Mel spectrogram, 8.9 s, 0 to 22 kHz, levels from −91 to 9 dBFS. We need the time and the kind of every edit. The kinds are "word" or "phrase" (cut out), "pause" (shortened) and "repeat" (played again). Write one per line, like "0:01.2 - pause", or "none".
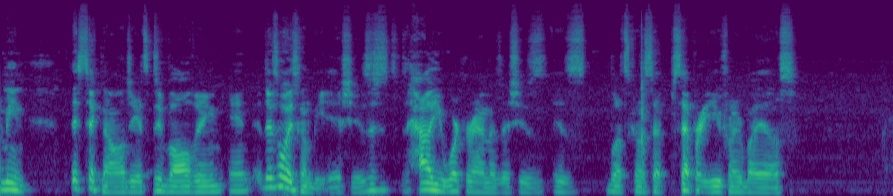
0:01.5 - word

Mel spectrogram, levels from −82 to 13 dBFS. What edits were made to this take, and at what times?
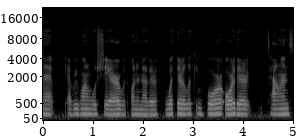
0:02.3 - pause

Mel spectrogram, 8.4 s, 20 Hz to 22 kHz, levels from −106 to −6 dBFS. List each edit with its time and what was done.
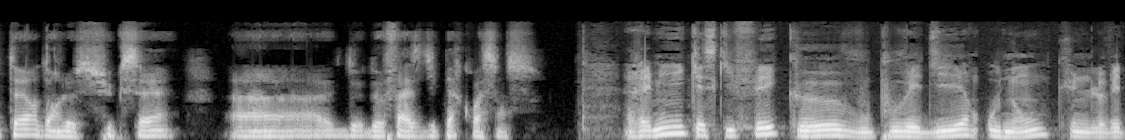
none

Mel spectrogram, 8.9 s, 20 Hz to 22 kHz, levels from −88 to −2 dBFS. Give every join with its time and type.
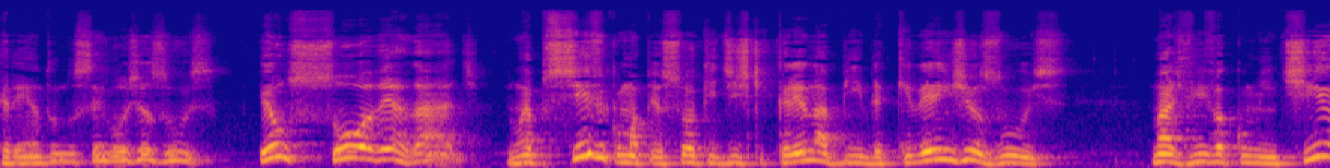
0:01.5 - pause
0:03.3 - pause

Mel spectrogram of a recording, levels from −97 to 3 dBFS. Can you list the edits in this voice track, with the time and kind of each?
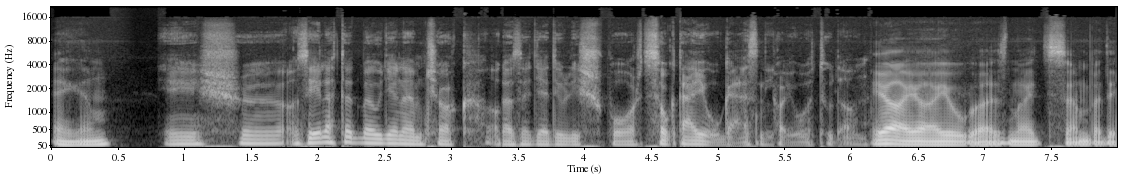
0:03.4 - word
0:05.4 - word

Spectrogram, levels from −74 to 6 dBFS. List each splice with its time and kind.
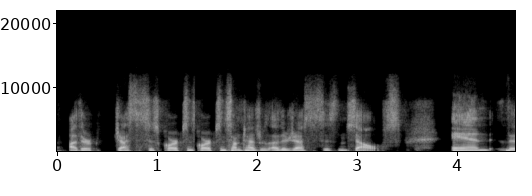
0:01.4 - repeat

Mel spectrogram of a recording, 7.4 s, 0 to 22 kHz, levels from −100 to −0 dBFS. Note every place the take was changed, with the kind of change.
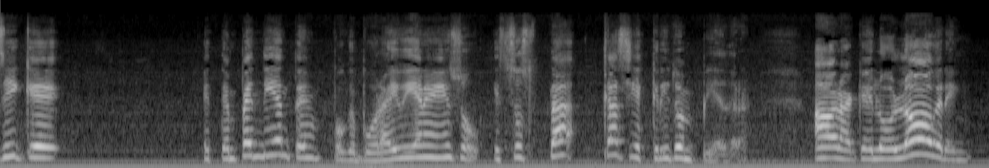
0:04.5 - word

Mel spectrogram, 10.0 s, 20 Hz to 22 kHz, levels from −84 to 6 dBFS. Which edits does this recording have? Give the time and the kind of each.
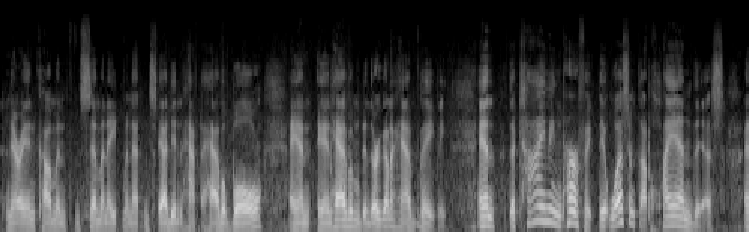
0:01.0 - word
0:01.6 - word
0:02.1 - word
0:04.4 - word
0:04.8 - word
0:05.5 - word
0:07.4 - word
0:08.6 - word

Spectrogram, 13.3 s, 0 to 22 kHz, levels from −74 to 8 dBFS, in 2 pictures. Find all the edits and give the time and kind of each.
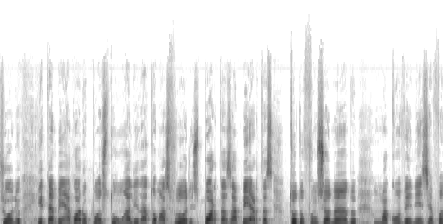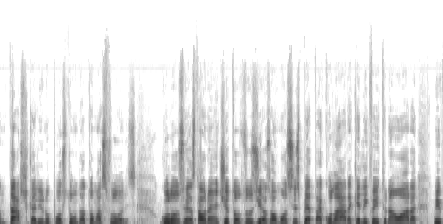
0:05.6 - word
0:12.2 - word

